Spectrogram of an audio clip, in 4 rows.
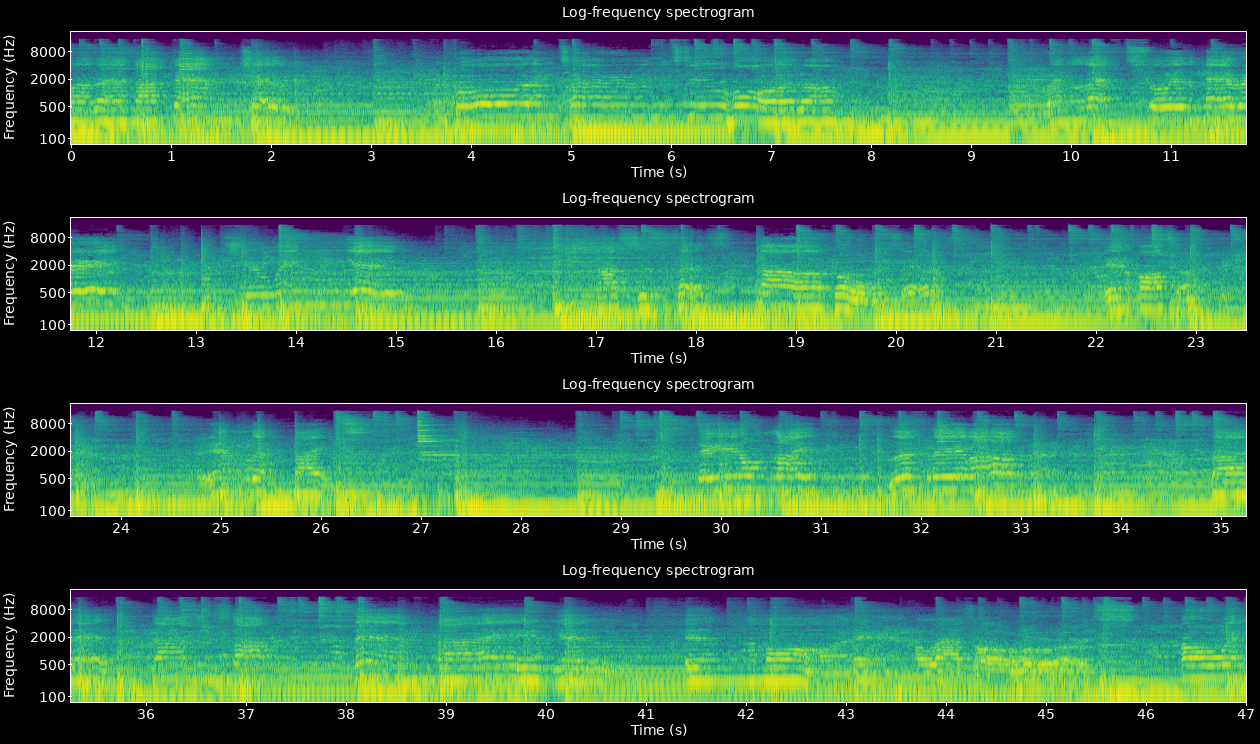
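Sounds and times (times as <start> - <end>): man singing: 0.0 - 21.0, 21.9 - 26.8, 29.3 - 47.0
acoustic guitar strumming: 0.0 - 47.0
drums: 0.0 - 47.0
electric bass: 0.0 - 47.0.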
